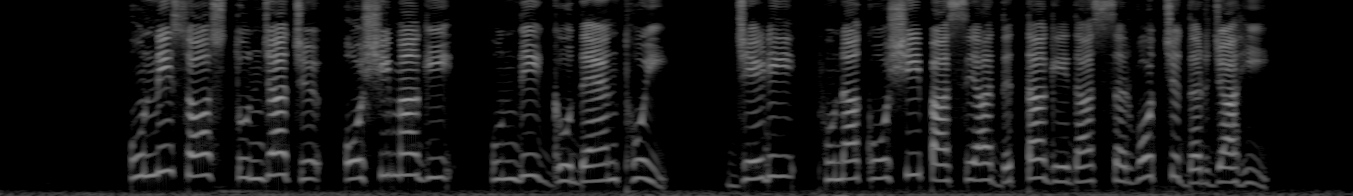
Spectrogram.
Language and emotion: Dogri, neutral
